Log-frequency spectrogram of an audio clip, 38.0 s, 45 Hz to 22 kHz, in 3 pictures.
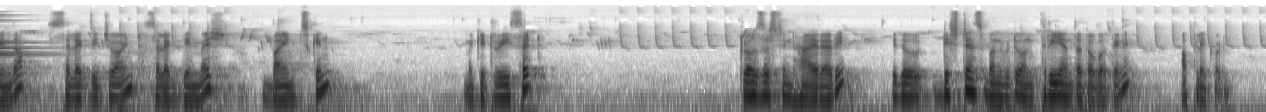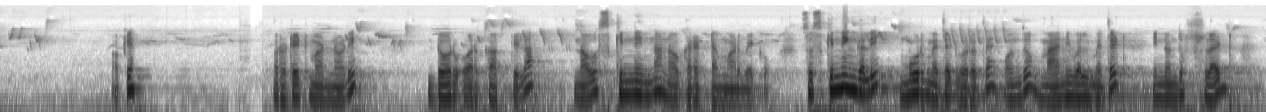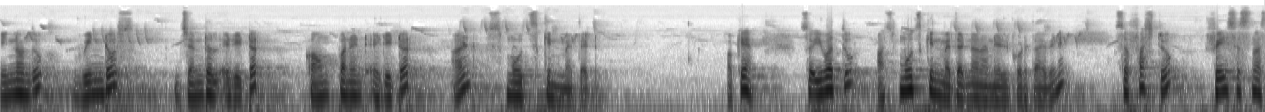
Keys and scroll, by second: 10.1 3, 11.1 Return, 17.5 ctrl+z.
